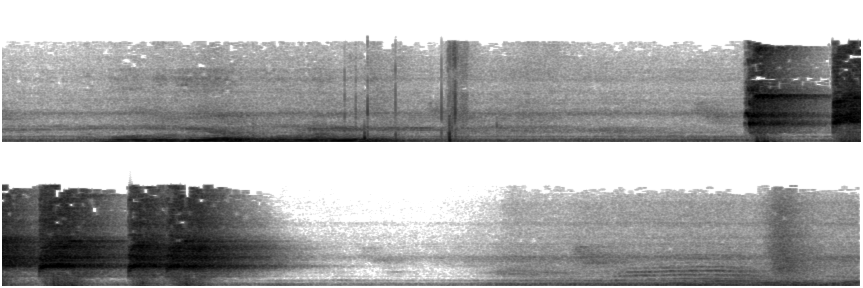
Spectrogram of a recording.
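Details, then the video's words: A Black Francolin (kala teetar) gives a loud, harsh, grating burst of about five rasping notes in under two seconds, with low human voices before and after. "Kala Teetar Ki Awaz"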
